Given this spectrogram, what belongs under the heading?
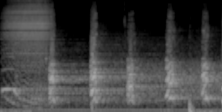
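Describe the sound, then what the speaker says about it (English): Ghost dog barking in the horror video game Layers of Fear, a handful of short, sharp barks spaced out over a low droning ambience, moderately loud and fairly close. "Oh, ghost dog, yeah."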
